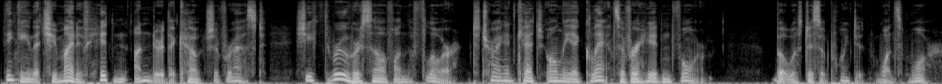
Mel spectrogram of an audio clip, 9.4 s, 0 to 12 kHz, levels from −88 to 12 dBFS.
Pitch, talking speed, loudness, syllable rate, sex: 115 Hz, 210 wpm, -20 LUFS, 5.1 syllables/s, male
